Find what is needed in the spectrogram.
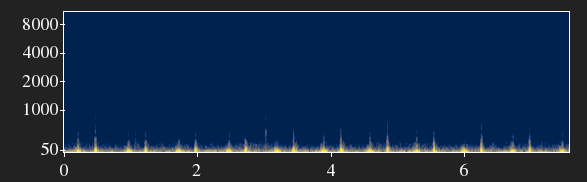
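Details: ASMR heartbeat-only livestream recorded with a 3Dio binaural microphone: steady, regular, low thumps at about 80 beats a minute with a soft hum underneath; a normal heartbeat.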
